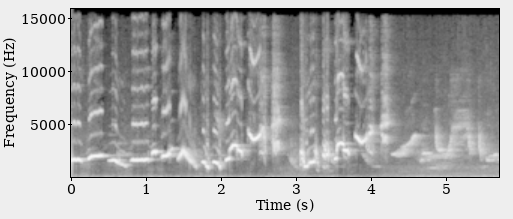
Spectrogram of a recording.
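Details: White-rumped shama singing a long, varied fighting song: quick bursts of shrill whistles, clicks and twittering phrases, changing pitch constantly, some notes harsh and squawky.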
